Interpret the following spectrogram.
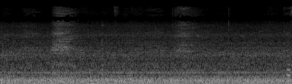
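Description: Steady road and engine rumble heard inside the cabin of a car driving at speed.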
